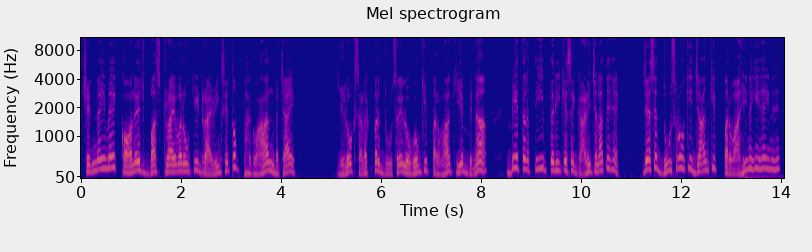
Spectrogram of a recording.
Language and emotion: Hindi, disgusted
